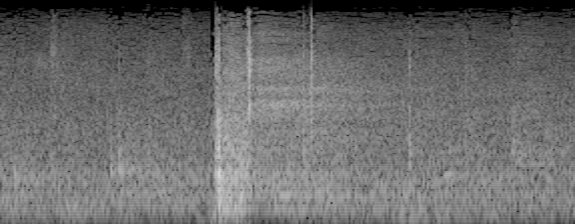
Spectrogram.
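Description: A few sharp clicks or knocks over steady background noise. The loudest two come about a quarter-second apart, about halfway through, with fainter ticks before and after.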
